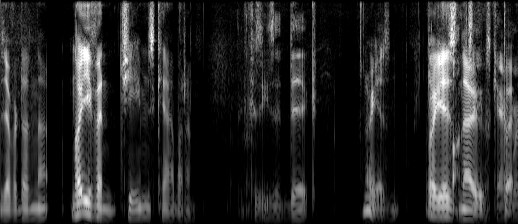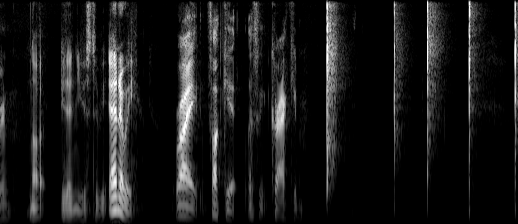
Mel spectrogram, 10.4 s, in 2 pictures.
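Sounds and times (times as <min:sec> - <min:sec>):
speech: 0:00.0 - 0:08.3
sync hand claps for lining up audio: 0:08.4 - 0:10.3.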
